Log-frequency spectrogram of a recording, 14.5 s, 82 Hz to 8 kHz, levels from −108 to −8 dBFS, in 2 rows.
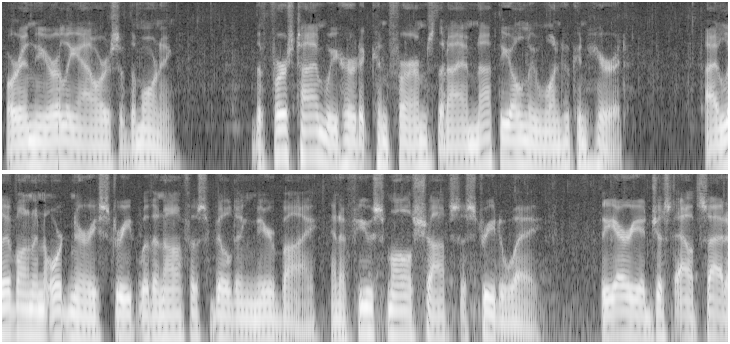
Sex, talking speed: male, 200 wpm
